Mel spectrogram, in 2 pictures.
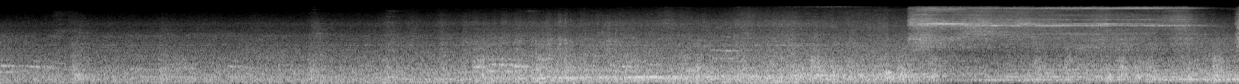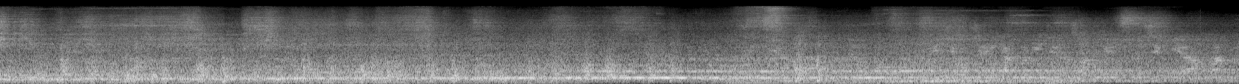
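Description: A two-unit JR East 115 series electric train pulling out along the platform. Its motor hum rises in pitch as it gathers speed and grows louder as the cars pass. About nine seconds in, a high-pitched wheel squeal lasts around three seconds, and wheels click over rail joints as the last cars go by.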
